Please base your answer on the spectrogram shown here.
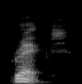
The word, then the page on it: wrecked: Australian English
